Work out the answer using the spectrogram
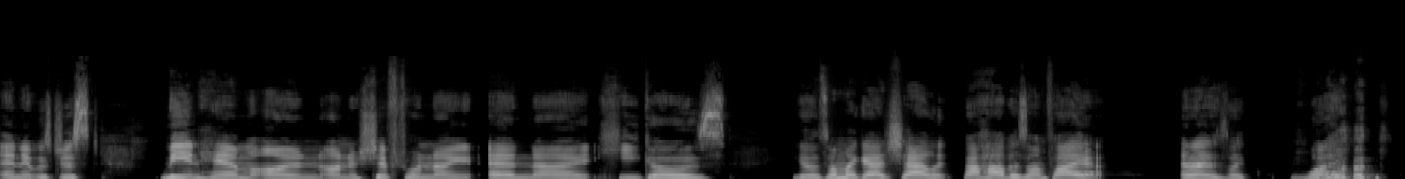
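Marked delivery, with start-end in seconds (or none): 6.2-8.3 put-on heavy Boston accent with dropped r's. Retelling a night shift with the editor Roberto breaking news: imitating Roberto's Boston accent. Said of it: "he had a very thick Boston accent".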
